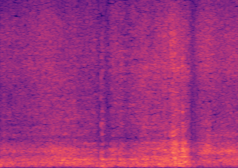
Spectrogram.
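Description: Long nails tap and scratch across the top surface and tape of a medium, closed, hollow corrugated cardboard shipping box. A steady dry, papery scratching hiss fills the clip, with a slightly louder rasping swell near the end.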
